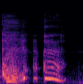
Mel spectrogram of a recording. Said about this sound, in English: Do you mind if I just cough a bit? Go on.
